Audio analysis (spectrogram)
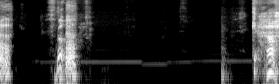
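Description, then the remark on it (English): A person voices a few harsh, rough bursts imitating an aggressive dog growling and snarling, loud, with a faint low hum in the quiet gaps between. “This dog's beastly!”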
